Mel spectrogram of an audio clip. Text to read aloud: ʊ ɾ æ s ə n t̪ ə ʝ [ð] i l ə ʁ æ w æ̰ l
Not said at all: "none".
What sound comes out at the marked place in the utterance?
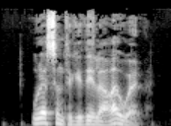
ð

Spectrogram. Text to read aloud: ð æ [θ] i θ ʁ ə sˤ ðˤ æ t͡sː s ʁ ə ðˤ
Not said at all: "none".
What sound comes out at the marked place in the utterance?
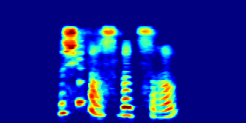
ʃ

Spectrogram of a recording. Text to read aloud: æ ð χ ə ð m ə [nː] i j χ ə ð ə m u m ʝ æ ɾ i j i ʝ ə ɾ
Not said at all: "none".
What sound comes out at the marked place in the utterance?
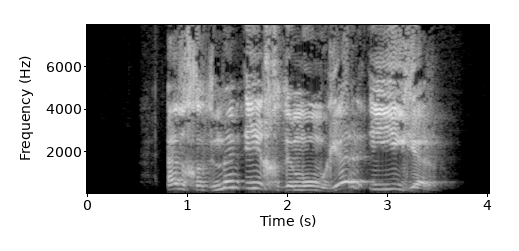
n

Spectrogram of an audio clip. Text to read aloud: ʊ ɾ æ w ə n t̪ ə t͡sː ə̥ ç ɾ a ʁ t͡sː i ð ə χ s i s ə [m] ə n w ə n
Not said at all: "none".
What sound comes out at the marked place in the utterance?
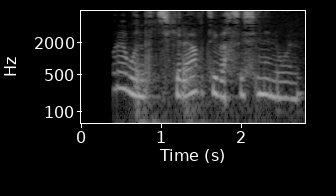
n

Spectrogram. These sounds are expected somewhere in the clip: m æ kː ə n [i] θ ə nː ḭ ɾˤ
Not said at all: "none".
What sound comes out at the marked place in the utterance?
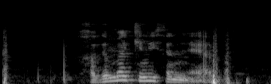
i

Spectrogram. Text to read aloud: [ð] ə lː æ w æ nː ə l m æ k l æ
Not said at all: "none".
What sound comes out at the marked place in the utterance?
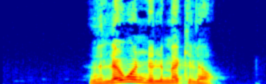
ð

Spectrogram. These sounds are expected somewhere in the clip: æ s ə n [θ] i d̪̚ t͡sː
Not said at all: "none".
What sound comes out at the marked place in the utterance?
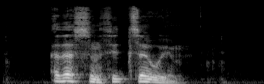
θ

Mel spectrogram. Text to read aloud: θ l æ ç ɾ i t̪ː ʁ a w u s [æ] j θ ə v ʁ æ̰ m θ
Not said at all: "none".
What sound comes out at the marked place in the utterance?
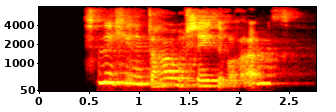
æ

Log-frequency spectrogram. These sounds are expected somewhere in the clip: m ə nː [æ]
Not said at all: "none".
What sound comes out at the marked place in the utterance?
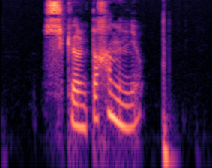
i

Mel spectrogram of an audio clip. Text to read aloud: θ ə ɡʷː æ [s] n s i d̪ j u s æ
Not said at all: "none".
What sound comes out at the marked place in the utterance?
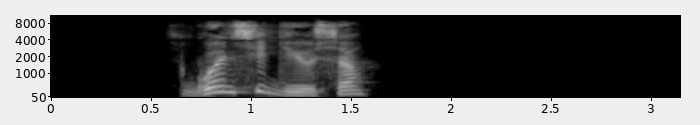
none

